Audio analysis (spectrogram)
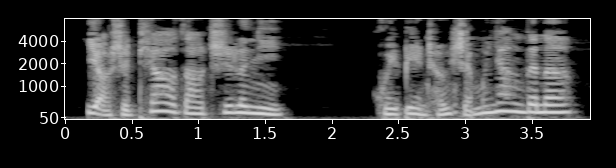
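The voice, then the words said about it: Quiet, soft-spoken question. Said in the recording (Chinese): “小声的问”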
